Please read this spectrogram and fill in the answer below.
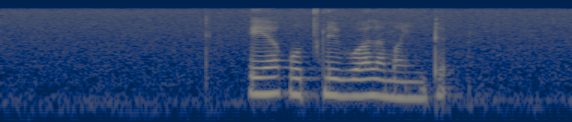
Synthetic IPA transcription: ejaːpot̪liʋuʋaːlamainʈə

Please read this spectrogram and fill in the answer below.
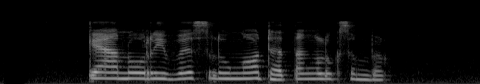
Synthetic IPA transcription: keanuɾiwɪsluŋɔɖ̥ä̤t̪əŋluksəmbʊrk̚

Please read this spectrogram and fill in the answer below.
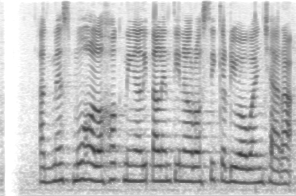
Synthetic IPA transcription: ʔaɡ̚nɛsmuɔlɔɦɔk̚niŋalipalɛnt̪inɔɾɔsikərdiwawaɲt͡ʃaɾa

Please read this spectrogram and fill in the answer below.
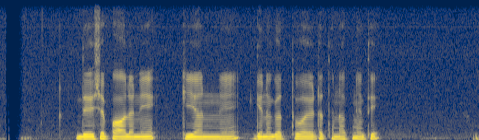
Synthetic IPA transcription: d̪eːʃəpaːləne | kijanːeːɡenəɡat̪ːuʋajəʈət̪ænaknæt̪i

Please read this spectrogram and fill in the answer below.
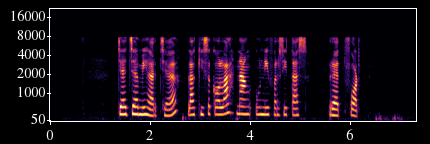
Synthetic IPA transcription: d͡ʒ̥ḁd͡ʒ̥a̤miɦard̥ʒ̥a̤laɡ̥i̤səkolahnaŋunifərsit̪as | b̥ɾɛt̪̚fɔrt̪̚

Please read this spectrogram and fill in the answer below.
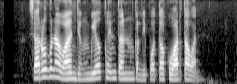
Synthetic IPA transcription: saɾuɡunawand͡ʒɨŋbilklint̪ɔnkɨrdipɔt̪ɔkuwart̪awan

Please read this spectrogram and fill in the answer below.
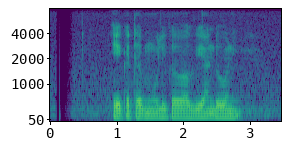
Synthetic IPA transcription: ekəʈəmuːlikəʋaɡujaɳɖoːni

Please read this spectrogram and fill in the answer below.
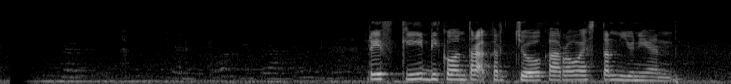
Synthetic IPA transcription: rifkid̪i̤kɔnt̪ɾa̰ʔkər̥ʒ̥ɔ̤kaɾowɛst̪ənjuniɔn

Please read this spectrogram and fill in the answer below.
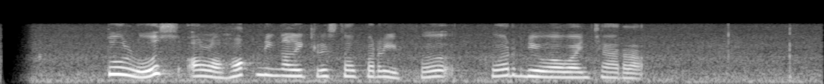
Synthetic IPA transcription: t̪ulʊsɔlɔɦɔk̚niŋalikɾist̪ɔfərifəkɨrdiwawaɲt͡ʃaɾa

